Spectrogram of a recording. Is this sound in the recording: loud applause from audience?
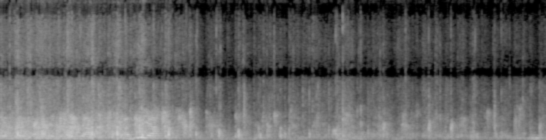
yes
